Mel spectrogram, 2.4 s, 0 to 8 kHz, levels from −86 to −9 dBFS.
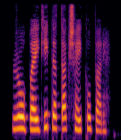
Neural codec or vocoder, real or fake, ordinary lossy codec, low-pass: codec, 16 kHz, 0.5 kbps, X-Codec, HuBERT features, trained on balanced general audio; fake; MP3, 64 kbps; 7.2 kHz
